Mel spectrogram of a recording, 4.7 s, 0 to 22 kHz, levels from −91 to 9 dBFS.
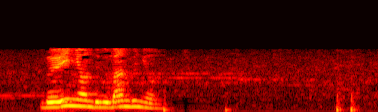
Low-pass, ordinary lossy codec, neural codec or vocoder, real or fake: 3.6 kHz; MP3, 16 kbps; none; real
